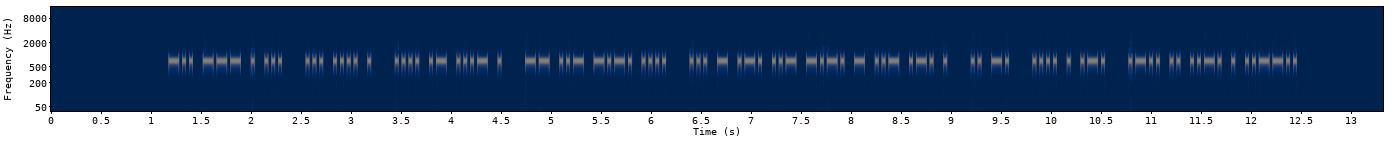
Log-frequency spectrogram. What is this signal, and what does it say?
Morse code, heard as a keyed tone, about 34 wpm, 700 Hz. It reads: DOES SHE HAVE MUCH STRUCTURE IN HER LIFE?
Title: Sentences from Top 1000 Words - Review Part 6 - 35wpm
